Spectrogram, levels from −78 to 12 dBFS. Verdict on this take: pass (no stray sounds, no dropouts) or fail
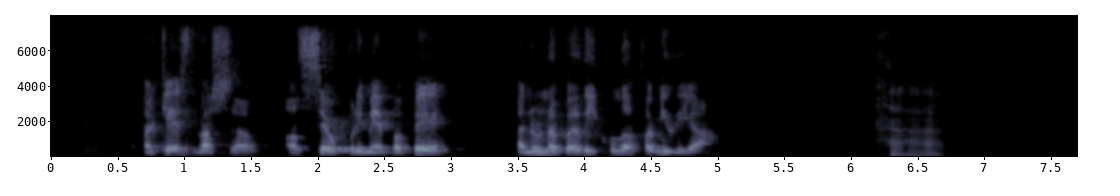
fail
